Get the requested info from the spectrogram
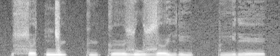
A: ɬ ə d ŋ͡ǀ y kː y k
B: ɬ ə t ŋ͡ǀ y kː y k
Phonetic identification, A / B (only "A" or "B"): B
